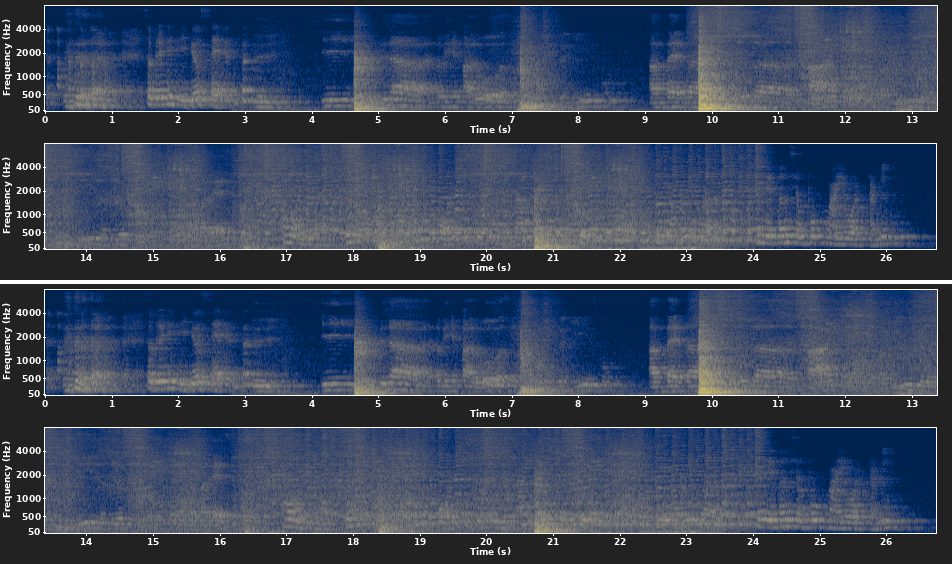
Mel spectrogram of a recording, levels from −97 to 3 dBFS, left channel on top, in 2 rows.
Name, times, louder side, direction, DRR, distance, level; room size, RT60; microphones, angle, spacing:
voice 1, 0.3-1.0 3.1-3.4 4.1-8.5 9.0-10.1 10.4-16.3, right 1 dB, 75° right, -4 dB, 0.7 m, -49 dB
voice 2, 1.3-3.0 16.9-23.5 24.0-26.0, equal, 30° left, -1 dB, 0.3 m, -47 dB
sound 1, 2.8-22.5, equal, 55° left, 0.9 m, -36 dB
sound 2, 9.6-22.7, left 2 dB, 90° left, 0.5 m, -51 dB
sound 3, 16.1-24.1, left 1 dB, 5° right, 0.6 m, -48 dB
3.0 x 2.3 x 2.2 m, 1.2 s
head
